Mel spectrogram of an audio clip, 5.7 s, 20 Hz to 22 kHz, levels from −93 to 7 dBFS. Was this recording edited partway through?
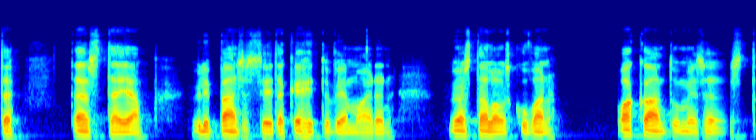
no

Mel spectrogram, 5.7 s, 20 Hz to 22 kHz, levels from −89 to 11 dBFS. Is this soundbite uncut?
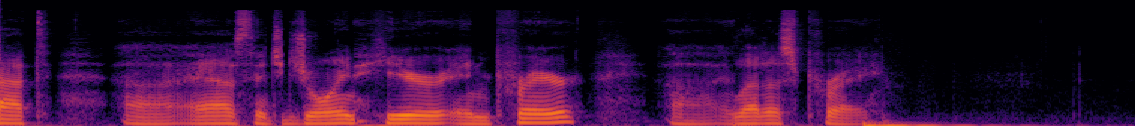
no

